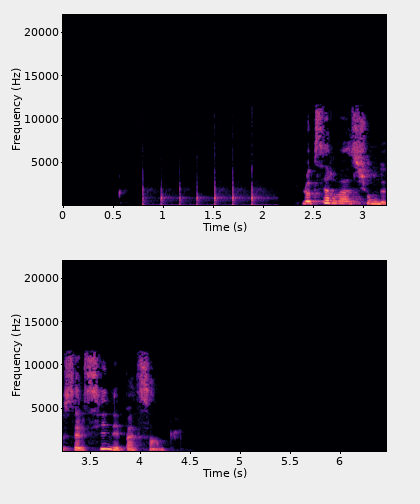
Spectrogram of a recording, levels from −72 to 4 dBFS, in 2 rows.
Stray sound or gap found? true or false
true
